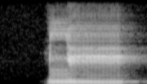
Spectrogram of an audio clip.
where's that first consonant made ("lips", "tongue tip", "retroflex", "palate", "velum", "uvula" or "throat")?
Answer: tongue tip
